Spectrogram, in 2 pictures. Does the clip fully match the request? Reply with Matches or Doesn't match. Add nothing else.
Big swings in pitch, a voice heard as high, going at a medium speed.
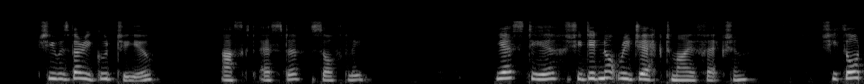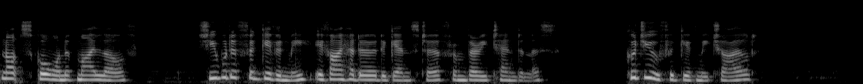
Doesn't match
